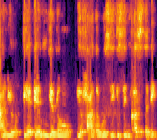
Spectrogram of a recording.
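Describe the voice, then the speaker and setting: Noticeable noise runs in the background as a woman talks at a moderate pace. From Jamaica, Clarendon. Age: 40s. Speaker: interviewee telling her life story. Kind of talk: testimony. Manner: halting.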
